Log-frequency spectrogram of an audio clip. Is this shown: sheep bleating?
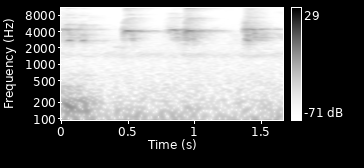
no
